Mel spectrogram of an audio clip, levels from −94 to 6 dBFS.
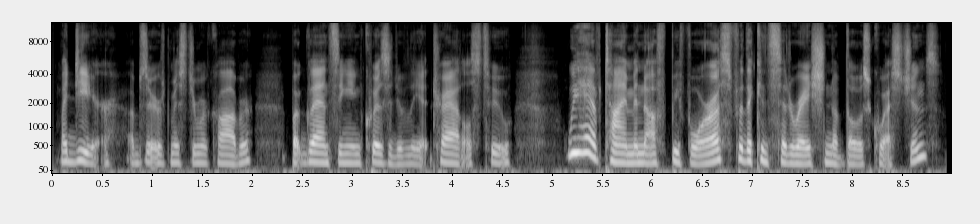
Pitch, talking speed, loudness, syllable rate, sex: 175 Hz, 145 wpm, -18 LUFS, 5.5 syllables/s, female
